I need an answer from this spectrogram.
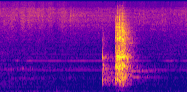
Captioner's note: can clinks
